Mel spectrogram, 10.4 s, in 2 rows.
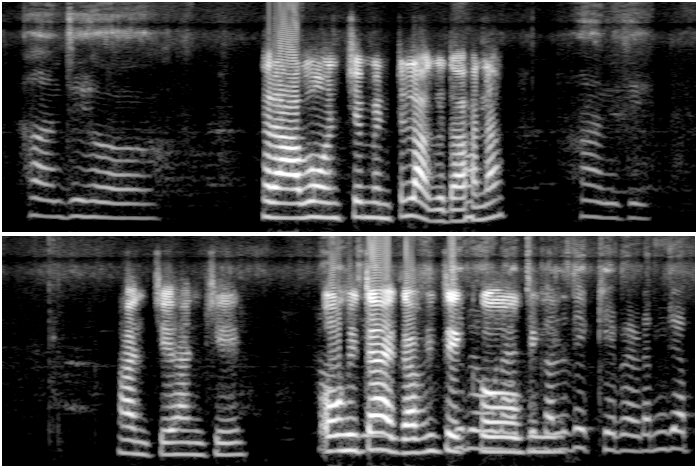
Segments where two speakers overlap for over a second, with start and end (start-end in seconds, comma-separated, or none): none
